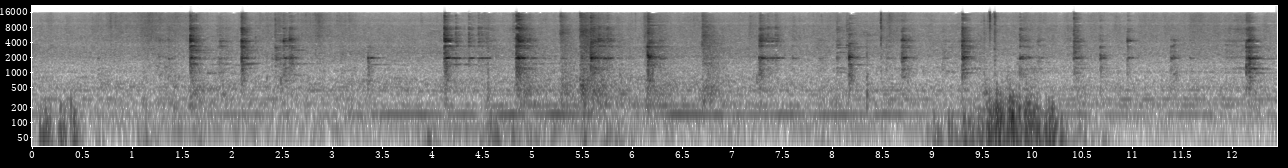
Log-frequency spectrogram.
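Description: Small household items being picked up and set down on a metal wire shelf, clinking and knocking at irregular intervals, some strikes ringing briefly, with a heavier low thump about ten seconds in.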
